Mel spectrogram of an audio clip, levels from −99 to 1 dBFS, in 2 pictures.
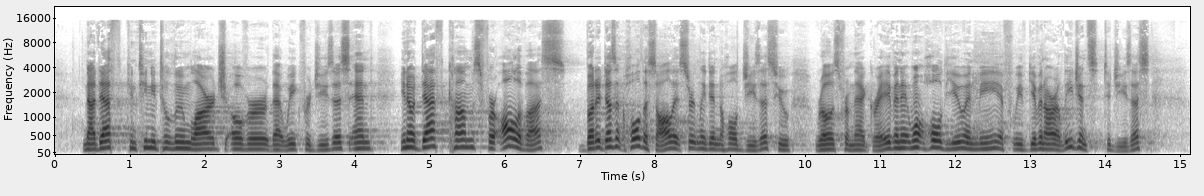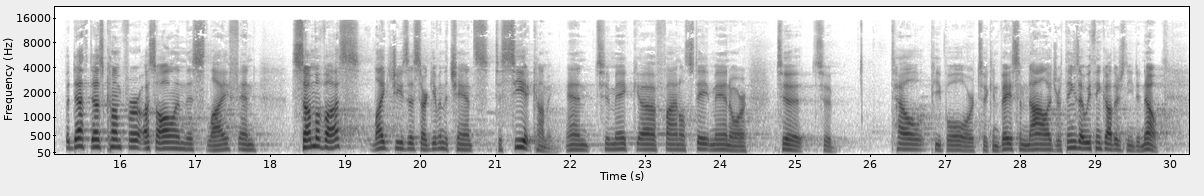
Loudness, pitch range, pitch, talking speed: -24 LUFS, 135-170 Hz, 145 Hz, 195 wpm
